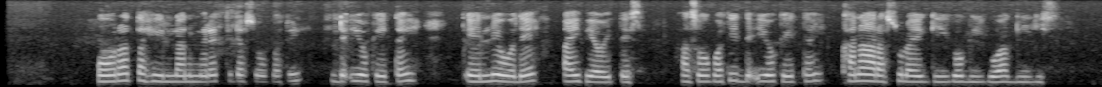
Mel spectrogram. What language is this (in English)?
Wolaytta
